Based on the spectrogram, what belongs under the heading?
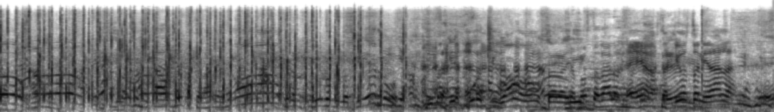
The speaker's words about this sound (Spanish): Fuerte el aplauso para la fiesta.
